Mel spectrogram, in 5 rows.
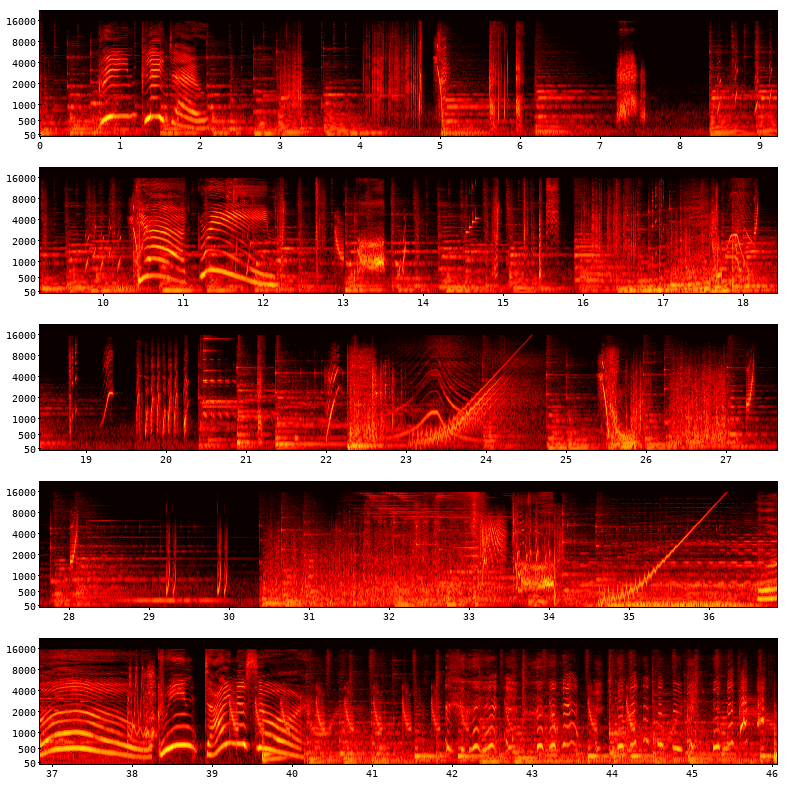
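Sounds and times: children's music with plucked notes: 0.0s - 2.5s, 8.4s - 15.3s
children's background music: 0.0s - 4.0s, 8.4s - 15.5s, 32.5s - 46.0s.

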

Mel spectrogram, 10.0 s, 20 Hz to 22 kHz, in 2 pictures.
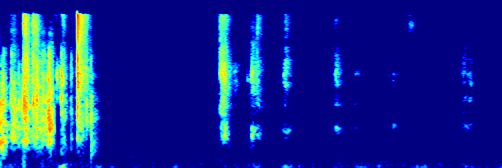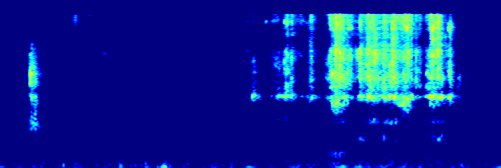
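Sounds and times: ice cubes clinking in glass: 7.7s - 9.6s.

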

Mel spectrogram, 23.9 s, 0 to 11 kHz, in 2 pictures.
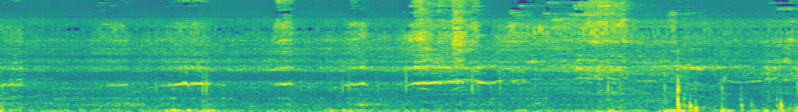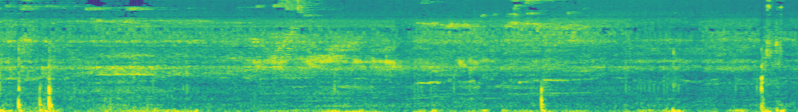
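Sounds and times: electric dirt bike motor whine: 0.0s - 23.9s
rumble of dirt bike ride: 0.0s - 23.9s.

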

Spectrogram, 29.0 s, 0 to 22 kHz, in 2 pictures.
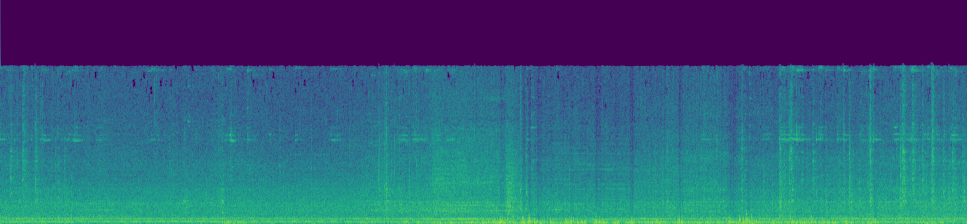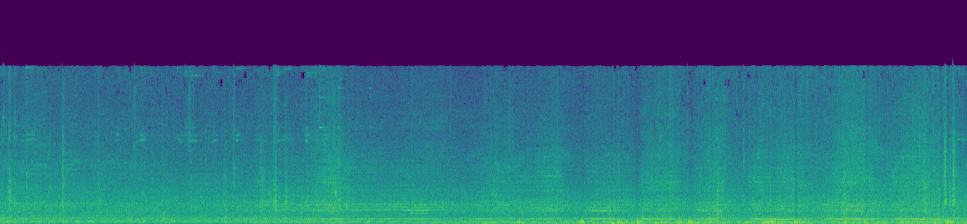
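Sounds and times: tractor engine running: 0.0s - 29.0s.

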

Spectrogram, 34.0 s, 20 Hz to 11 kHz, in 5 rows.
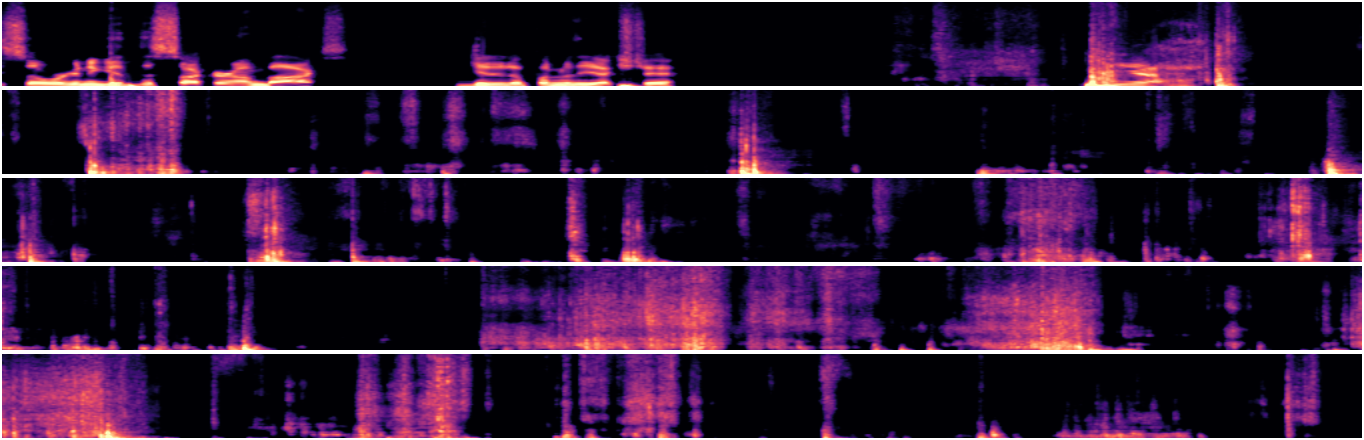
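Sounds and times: cardboard flaps scraping: 7.2s - 9.8s, 18.0s - 21.7s, 22.8s - 33.3s
paper wrap rustling and crinkling: 17.8s - 21.2s, 22.8s - 31.5s.

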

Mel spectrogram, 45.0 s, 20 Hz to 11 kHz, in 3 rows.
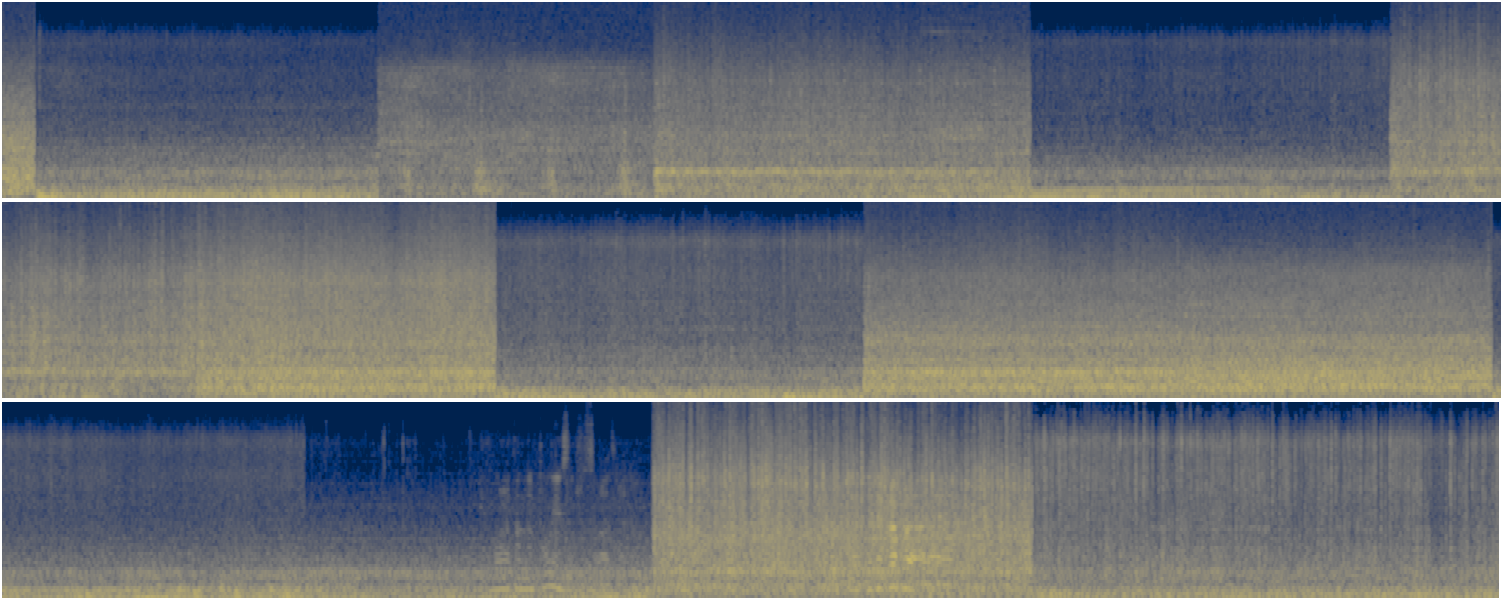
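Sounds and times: tyre noise on wet road: 0.0s - 35.6s, 36.2s - 44.9s
rain on car: 0.0s - 44.9s.

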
